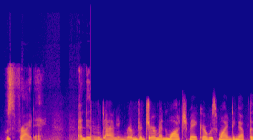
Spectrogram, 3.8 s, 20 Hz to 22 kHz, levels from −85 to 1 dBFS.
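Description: Speech recording with gain pumping throughout: the level swings by around 15 dB, likely from a fast limiter acting on far too much input gain. From 0.89 to 1.45 s, repeated packet loss gives a choppy, robotic sound, with four gaps patched by extending earlier sound, the longest about 130 ms, and nearly half that span concealed. From 1.35 s to the end, a call bitrate drop leaves the sound rough and muffled, with the top cut near 6 kHz instead of extending toward 20 kHz, which fits an encoder falling from roughly 48 to 7 kbps. The low room noise sits about 41 dB below the speech.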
